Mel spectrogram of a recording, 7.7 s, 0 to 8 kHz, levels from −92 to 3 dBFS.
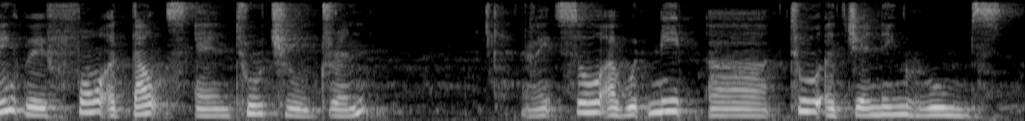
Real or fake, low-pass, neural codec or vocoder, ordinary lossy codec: fake; 7.2 kHz; codec, 16 kHz, 16 kbps, FreqCodec, larger model; none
